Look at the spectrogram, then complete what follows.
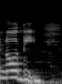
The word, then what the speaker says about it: নদী: যেমন এখানে দেখতে পাচ্ছি আমরা নদী, নদীতে বানানে আছে দ দীর্ঘ ইকার, কিন্তু আমরা যখন উচ্চারণ করি বা আমরা যখন উচ্চারণটা লিখব তখন কিন্তু আমাদের হ্রস্ব ই উচ্চারণ করতে হবে এবং হ্রস্ব ই লিখতে হবে।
